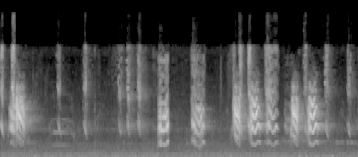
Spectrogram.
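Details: Rusty-collared seedeater female calling insistently to excite a male; bright high chirps, some doubled, coming in bursts after a quiet start, each note sharp with a curling lower tone beneath.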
